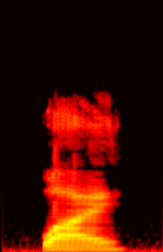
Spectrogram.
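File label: "uai", pinyin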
